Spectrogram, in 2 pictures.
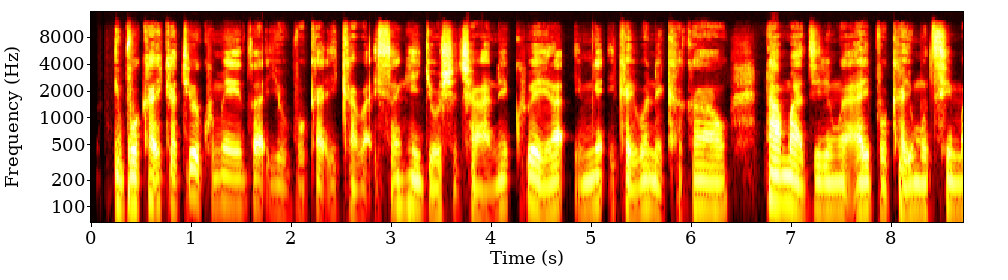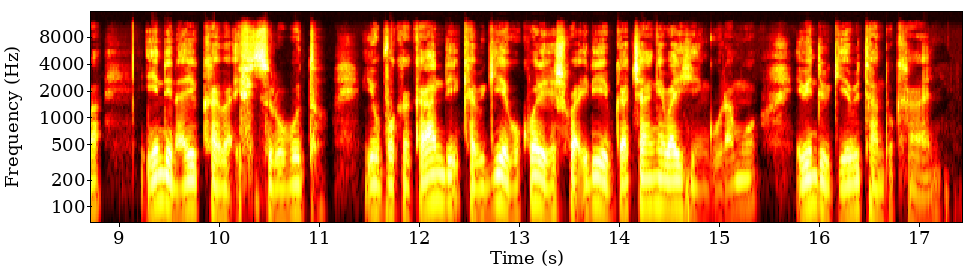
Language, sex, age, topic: Rundi, male, 18-24, agriculture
